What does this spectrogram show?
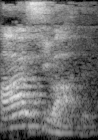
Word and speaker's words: आशीर्वाद: फिर वा और द, तो इसका उच्चारण हो जाता है आशीर्वाद।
